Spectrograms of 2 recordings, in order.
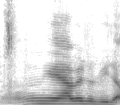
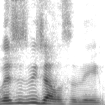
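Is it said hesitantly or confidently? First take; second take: hesitantly; confidently. First: It is said hesitantly and trails off. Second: It is said firmly and with confidence.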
